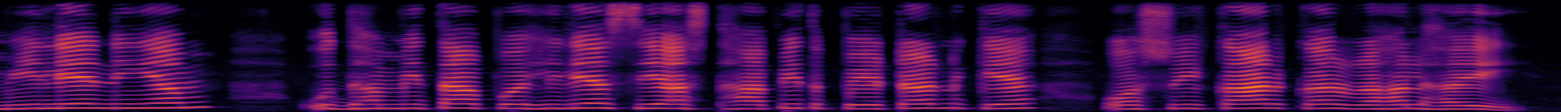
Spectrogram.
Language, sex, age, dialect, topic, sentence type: Magahi, female, 25-30, Western, banking, statement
